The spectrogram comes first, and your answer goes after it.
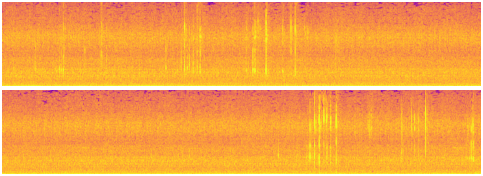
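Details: A steady low vehicle rumble fills the recording, with a few faint clicks and no animal voice.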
